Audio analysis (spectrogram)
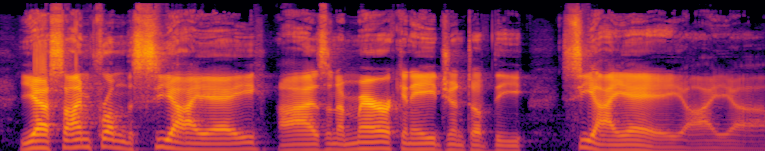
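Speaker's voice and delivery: terrible, atrocious put-on American accent, slow. Discussing a movie, the speaker mimics an actor's atrocious American accent. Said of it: "doing an atrocious uh".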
